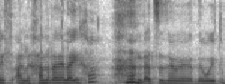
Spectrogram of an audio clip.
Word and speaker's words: Alejandra De La Hija: So yeah, as my colleague was saying, my name is Alejandra De La Hija. That's the way to pronounce it, so you are not that far away.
